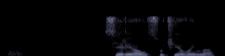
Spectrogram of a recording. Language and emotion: Russian, neutral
